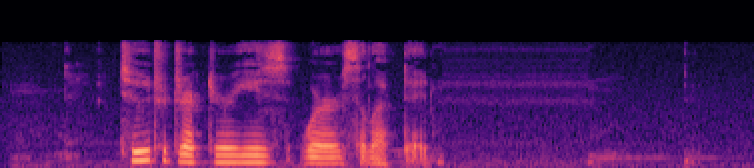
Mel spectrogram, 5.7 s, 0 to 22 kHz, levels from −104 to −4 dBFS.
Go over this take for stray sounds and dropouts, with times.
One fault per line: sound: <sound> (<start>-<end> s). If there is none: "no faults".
no faults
